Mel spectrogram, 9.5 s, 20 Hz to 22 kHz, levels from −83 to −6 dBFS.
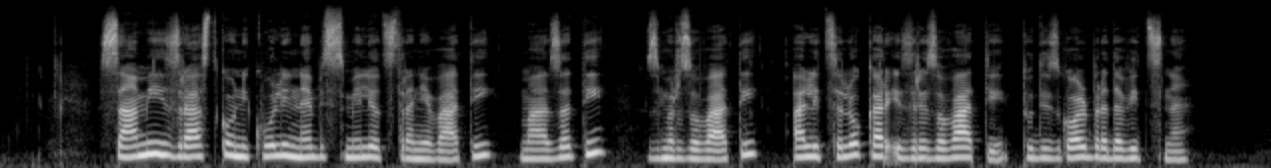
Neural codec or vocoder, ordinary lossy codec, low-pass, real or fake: vocoder, 44.1 kHz, 128 mel bands every 512 samples, BigVGAN v2; none; 19.8 kHz; fake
